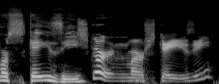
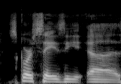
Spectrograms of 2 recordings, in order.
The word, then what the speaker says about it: Scorsese: So Martin Scorsese's Martin Scorsese.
